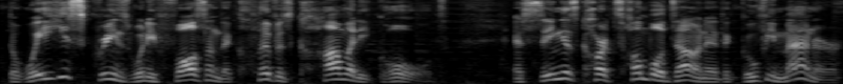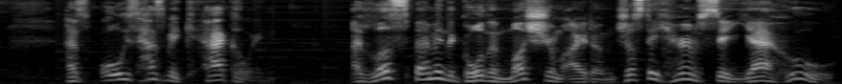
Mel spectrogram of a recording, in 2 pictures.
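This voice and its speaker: A man's voice: on the high side, big pitch swings, normal speed, breathy edge. A man delivering scripted narration as the host of a video game commentary. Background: music.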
